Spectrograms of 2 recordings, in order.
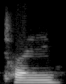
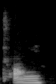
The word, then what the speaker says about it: tongue: we pronounce the word tongue because obviously we spell it like a crazy way but we hardly pronounce the G obviously that depends on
